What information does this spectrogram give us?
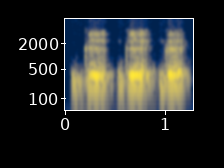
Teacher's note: So, but if you try to pronounce this, it will be G, G, G. So there is some buzzing sound involved. Some voicing is there.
